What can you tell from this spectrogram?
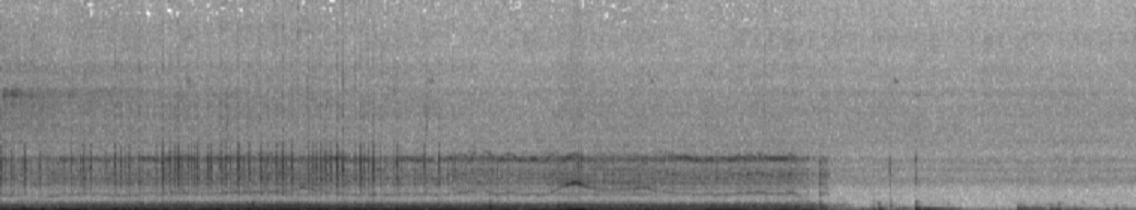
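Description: Motorcycle engine running with a steady low rumble, then cut off abruptly about eight seconds in, leaving only a few faint knocks.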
